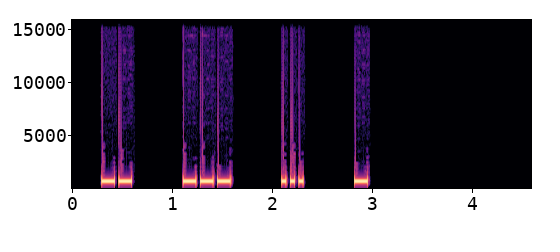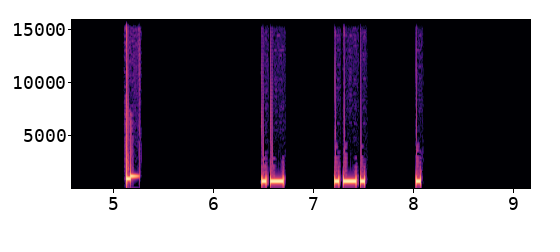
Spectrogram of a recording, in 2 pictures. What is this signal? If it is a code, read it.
Morse code, heard as a keyed tone, about 27 wpm, spaced as for 13 wpm, 690 Hz. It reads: MOST ARE
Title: 4x Character Spacing - Top 100 Words - 28wpm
